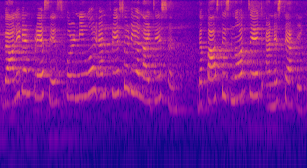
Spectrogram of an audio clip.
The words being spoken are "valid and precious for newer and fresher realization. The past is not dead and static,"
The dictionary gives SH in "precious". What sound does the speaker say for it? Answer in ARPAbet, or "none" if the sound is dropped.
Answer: S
